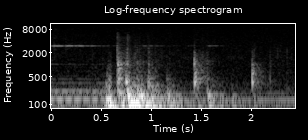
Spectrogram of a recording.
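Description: A heavy wooden door of a small, dark hardware store on the west side is pushed open after 10 at night by one of two teenage boys, with a low, rumbling thunk, followed by two softer knocks or clicks a moment apart, with no voices.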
